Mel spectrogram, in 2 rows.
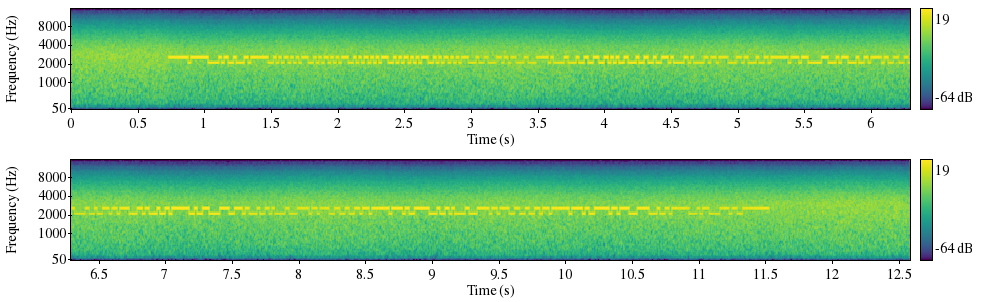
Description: RTTY (50 baud, 450 Hz shift), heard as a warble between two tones, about 2350 Hz centre, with radio static. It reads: RYRYRYRYRY NAME IS LEE, QTH KIEL, LOC EM80KV EM80KV. HOW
